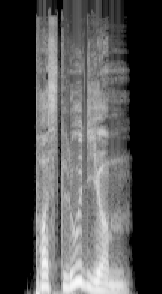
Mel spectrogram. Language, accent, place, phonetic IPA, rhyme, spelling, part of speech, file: German, Germany, Berlin, [pɔstˈluːdi̯ʊm], -uːdi̯ʊm, Postludium, noun, De-Postludium.ogg
- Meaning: postlude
